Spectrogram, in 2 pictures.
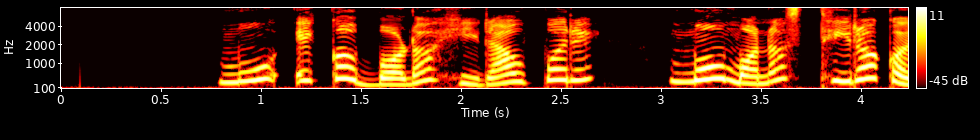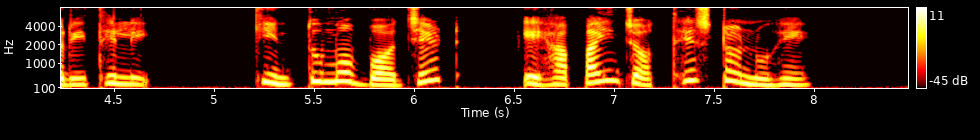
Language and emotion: Odia, sad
